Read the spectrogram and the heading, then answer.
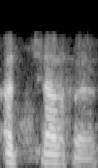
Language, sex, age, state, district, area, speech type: Hindi, male, 30-45, Uttar Pradesh, Azamgarh, rural, conversation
